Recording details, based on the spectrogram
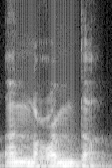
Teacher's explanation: ناک میں آواز نہیں لے گا یہاں پر، تو اسی طریقے سے پڑھنے کو کہتے ہیں ہم اظہار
